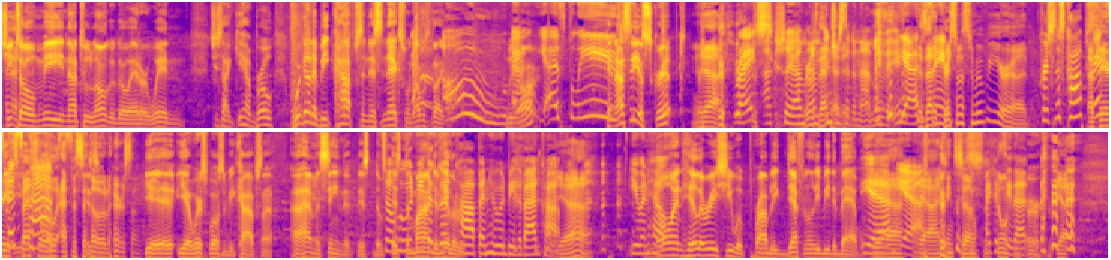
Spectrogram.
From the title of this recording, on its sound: LIVE FROM TRIC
